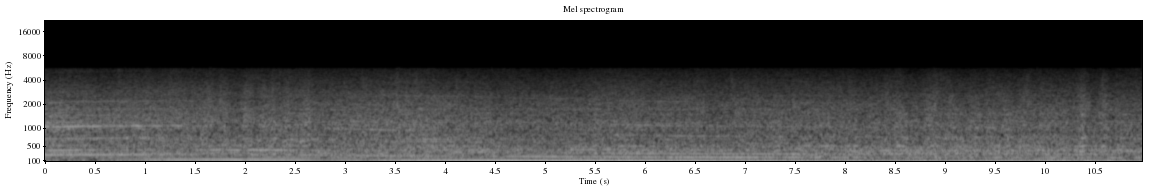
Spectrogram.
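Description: Renault Clio race car's engine running hard at speed, heard from inside the cabin. Its note breaks briefly at the start, then sinks slowly over the following seconds.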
